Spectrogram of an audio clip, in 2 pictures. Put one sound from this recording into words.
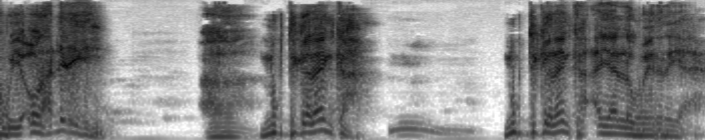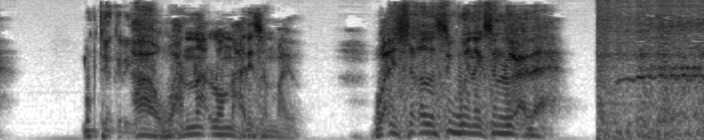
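A man speaks forcefully, with long pauses.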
